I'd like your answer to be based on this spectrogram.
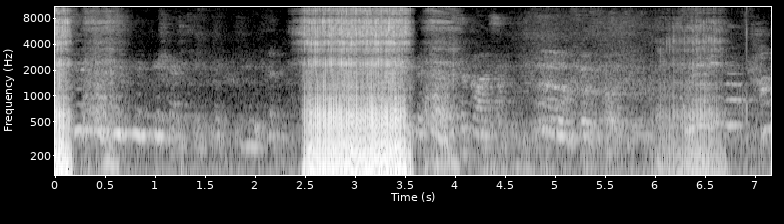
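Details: Person sleeping and snoring: loud, rough snoring, with one long rattling breath standing out over quieter breathing noise.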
